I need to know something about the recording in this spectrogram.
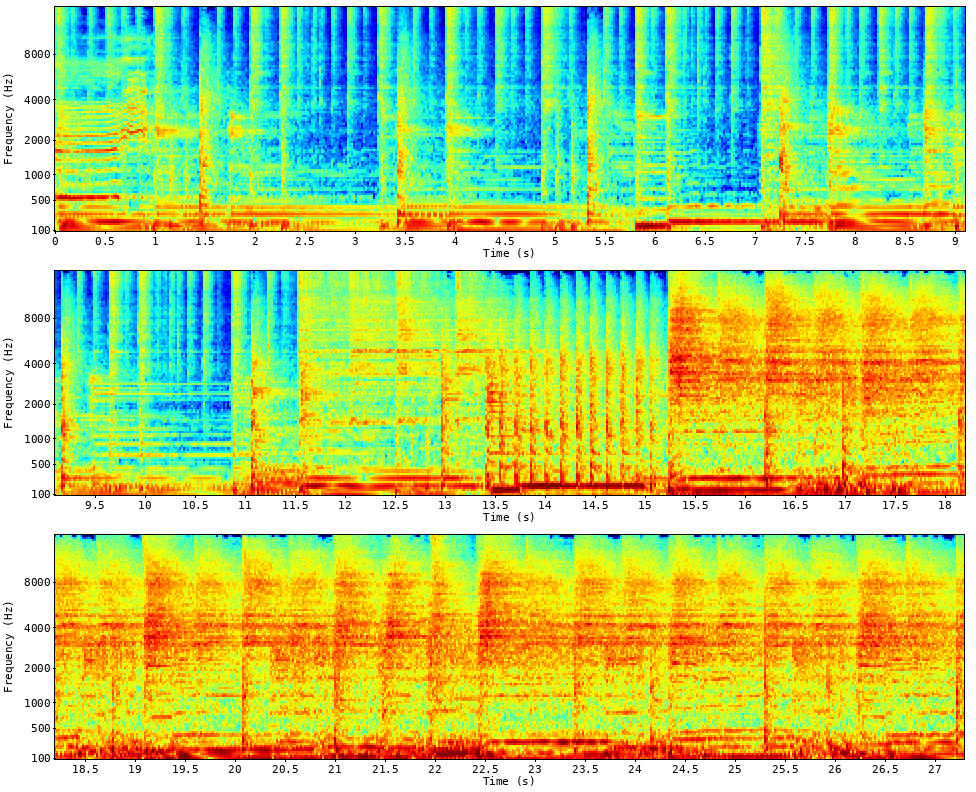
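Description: Live rock band playing an instrumental passage on electric guitars, bass and drum kit: a sparser riff with separate drum hits that builds, then the full band comes in louder with cymbals about fifteen seconds in.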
